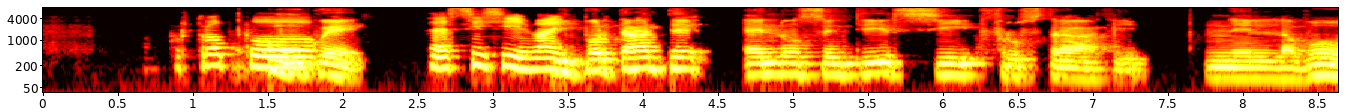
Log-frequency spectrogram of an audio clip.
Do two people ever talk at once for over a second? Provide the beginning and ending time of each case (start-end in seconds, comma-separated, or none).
none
